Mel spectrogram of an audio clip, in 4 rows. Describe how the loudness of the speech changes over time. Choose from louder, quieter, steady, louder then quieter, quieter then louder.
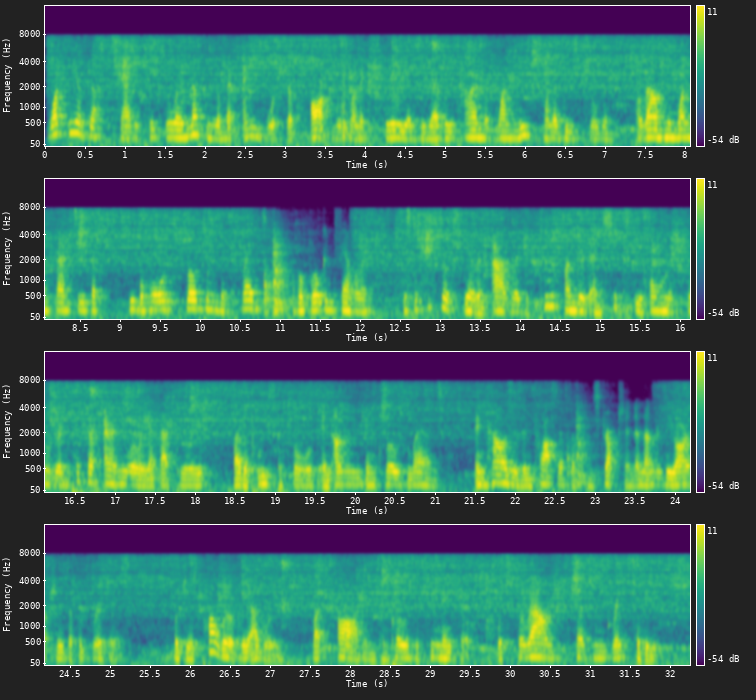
steady.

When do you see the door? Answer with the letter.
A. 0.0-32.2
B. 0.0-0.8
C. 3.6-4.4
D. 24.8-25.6
C.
